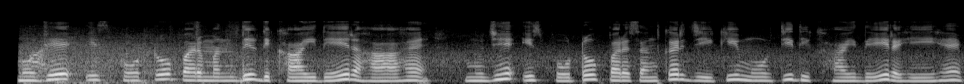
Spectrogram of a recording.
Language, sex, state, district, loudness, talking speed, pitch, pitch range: Hindi, female, Madhya Pradesh, Umaria, -17 LUFS, 130 wpm, 185 Hz, 170-215 Hz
